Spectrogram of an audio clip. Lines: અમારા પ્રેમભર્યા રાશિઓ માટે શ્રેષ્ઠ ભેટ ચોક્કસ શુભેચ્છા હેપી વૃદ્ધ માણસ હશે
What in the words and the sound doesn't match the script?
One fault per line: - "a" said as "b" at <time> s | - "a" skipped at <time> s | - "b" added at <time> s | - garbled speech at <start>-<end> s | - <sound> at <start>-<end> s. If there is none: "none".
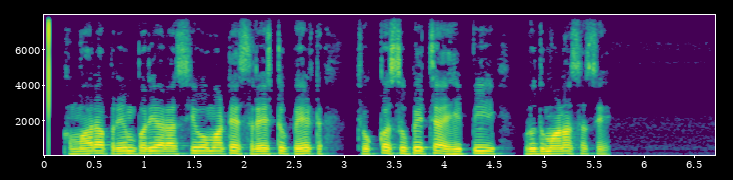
none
